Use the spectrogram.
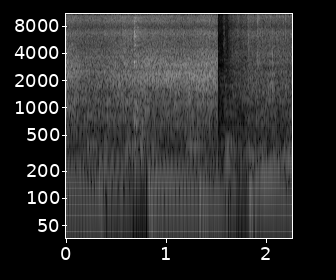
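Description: Spices with tomato and a pinch of turmeric fry in oil for a rohu (rui) fish curry, a continuous close sizzle broken by rhythmic scraping stirs and a brief abrupt break near the end.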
